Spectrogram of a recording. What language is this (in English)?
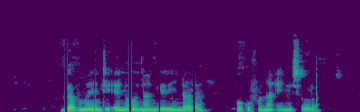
Ganda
